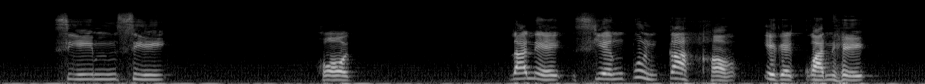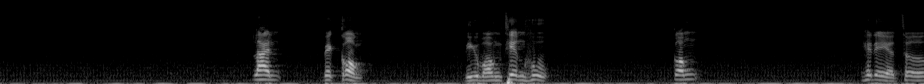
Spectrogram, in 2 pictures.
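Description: A middle-aged man speaks with animation through a microphone and loudspeakers, in a bright, echoing hall.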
